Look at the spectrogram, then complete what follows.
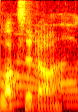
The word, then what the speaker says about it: Loxodon: L There's an O in there that he's not saying. Yeah, Loxodon. Oh. Loxodon.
